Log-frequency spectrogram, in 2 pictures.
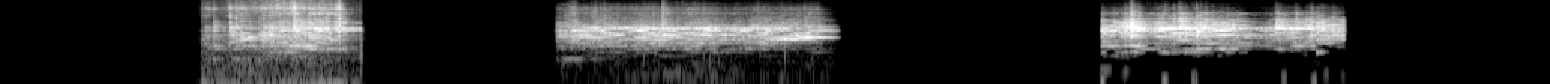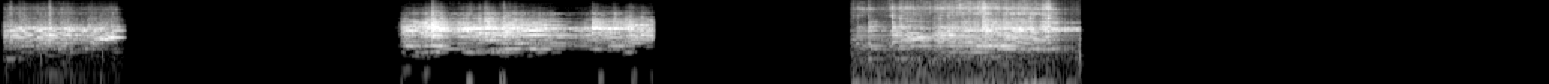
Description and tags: This is the sound of a metal pipe sliding or being dragged across a metal stair railing. There was a noise gate used and also the sound was added an eq to get the sound more clear, I hoped it did. There are some variations like length and speed between the different sounds.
